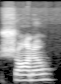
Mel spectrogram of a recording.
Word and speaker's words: Shawano: at Miss America is I was like somebody pronounced this and Shawano and I'm like Let It Roll Just shano that's it give him something like economowoc and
